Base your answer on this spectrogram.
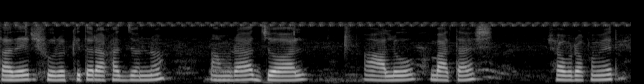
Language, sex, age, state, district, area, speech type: Bengali, female, 30-45, West Bengal, Birbhum, urban, spontaneous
